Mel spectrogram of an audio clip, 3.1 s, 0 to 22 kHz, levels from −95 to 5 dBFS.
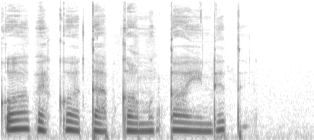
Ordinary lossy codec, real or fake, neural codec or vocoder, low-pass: none; real; none; none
